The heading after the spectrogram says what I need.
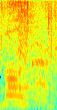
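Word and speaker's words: bulgur: How do you pronounce that word? Bulgar.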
